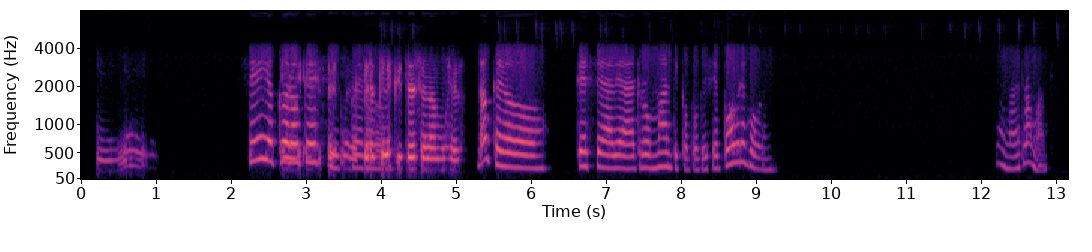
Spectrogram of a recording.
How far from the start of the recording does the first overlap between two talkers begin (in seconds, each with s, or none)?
2.7 s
